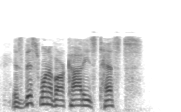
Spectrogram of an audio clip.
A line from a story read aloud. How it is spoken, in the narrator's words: Janet yelled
